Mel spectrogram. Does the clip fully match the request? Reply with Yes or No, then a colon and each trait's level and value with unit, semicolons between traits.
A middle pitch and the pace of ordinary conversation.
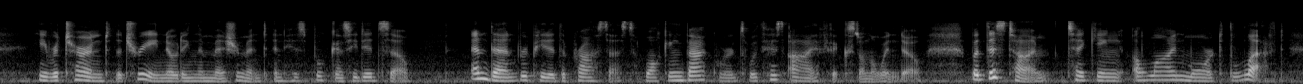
Yes: medium, 170 Hz; average, 180 wpm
